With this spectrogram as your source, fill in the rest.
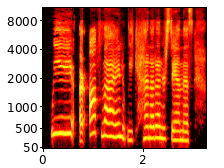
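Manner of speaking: put-on high, childlike little-kid voice. Acting out a brain going offline: high childlike offline voice. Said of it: "your offline voice becomes higher".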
